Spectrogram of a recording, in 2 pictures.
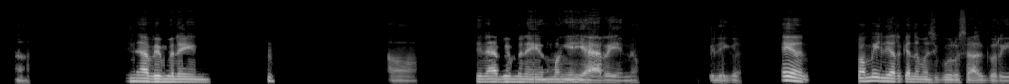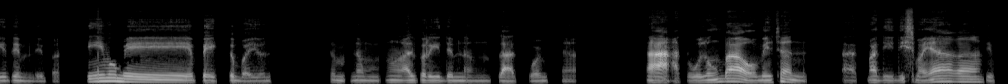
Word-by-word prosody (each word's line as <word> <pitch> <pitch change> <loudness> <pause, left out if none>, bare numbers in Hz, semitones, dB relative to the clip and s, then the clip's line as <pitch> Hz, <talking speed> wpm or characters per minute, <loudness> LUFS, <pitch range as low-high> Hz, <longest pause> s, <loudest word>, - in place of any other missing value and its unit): Ah, 85 - -8 1.0
sinabi 145 -2 +6
mo 130 - +5
na 125 - +5
yun. 115 -1 +1 1.9
Oo, 90 -3 -9 0.6
sinabi 130 0 +4
mo 125 0 0
na 115 - +3
yung 115 -1 +1
mangyayari, 105 -5 +2
eh, - - -12
'no, 90 +1 -10 0.7
pelikula. 100 -1 -6 0.4
Ayun, 175 -8 +6 0.5
pamilyar 150 -2 +5
ka 130 - -3
naman 115 -2 -1
siguro 110 -1 -3
sa 90 - 0
algorithm, 95 - -6
'di 75 - -14
ba? - - -18 0.2
Tingin 140 +3 -1
mo 155 - +2
may, 110 -6 0
epekto 90 -3 -6
ba - - -9
yun 80 +1 -13 0.7
ng 95 -2 -11
ng 95 -1 -11 0.2
mga 100 -1 -8
algorithm 90 -1 -5
ng 85 -1 -10 0.2
platform? 80 +1 -7 0.2
Na 75 - -17 0.8
nakakatulong 90 +5 +3
ba 135 0 +4
o 90 - -7
minsan, 95 +1 -5 0.3
ah, - - -12
madidismaya 95 +5 -4
ka? 130 -1 -3 0.2
'Di - - -14
ba? - - -19
105 Hz, 135 wpm, -25 LUFS, 90-125 Hz, 1.9 s, sinabi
